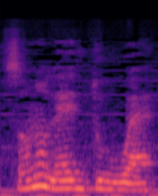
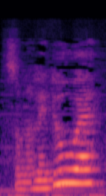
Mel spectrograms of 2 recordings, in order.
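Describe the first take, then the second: First: Slow clear "sono le due"; slow Italian teacher model; slow model phrase. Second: Said in the usual way. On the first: Shown as a demonstration. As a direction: say "sono le due" slowly for the class.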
